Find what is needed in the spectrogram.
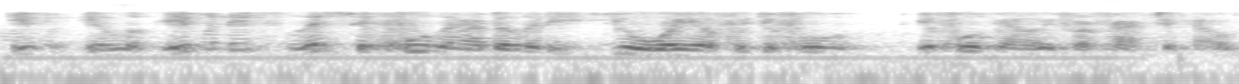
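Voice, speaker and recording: Noticeable background noise sits behind speech delivered very rapidly. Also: man. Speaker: insurance claims examiner. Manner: agitated.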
